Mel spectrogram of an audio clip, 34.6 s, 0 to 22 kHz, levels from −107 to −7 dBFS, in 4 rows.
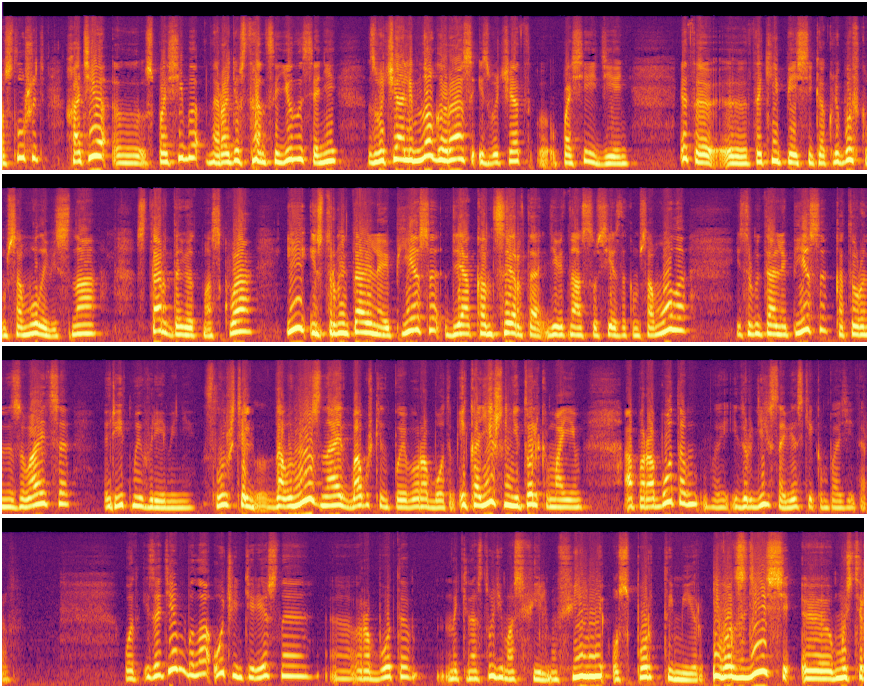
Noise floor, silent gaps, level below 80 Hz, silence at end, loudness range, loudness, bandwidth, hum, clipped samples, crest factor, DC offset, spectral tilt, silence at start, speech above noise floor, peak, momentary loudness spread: -46 dBFS; none; -46 dBFS; 0 s; 5 LU; -10 LUFS; 15.5 kHz; none; under 0.1%; 10 dB; under 0.1%; -6 dB/octave; 0 s; 36 dB; 0 dBFS; 11 LU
